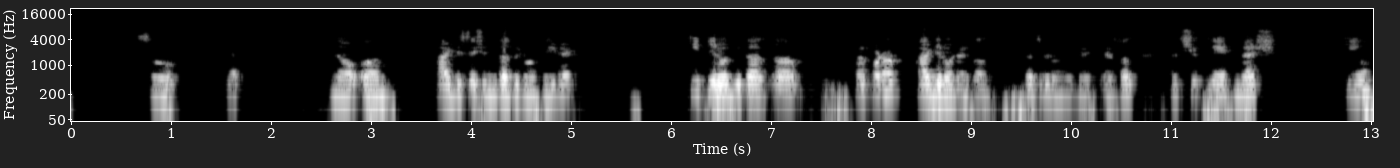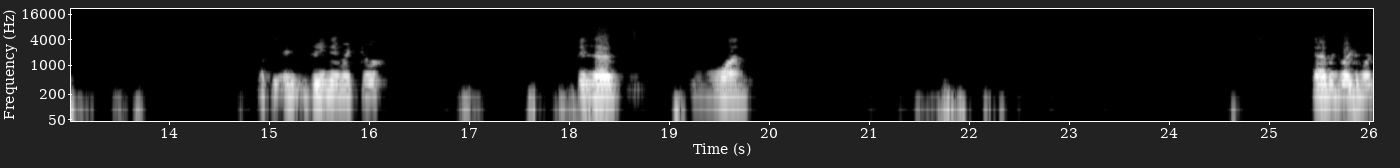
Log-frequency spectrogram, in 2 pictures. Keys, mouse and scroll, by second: 4.0 click, 5.5-8.6 middle drag, 8.6 click, 8.9-9.7 scroll up 3, 9.7-10.9 middle drag, 10.9 shift+a, 15.4 click, 18.0 l, 21.5 KP_1, 22.2-23.1 scroll up 12, 23.1-24.8 middle drag, 24.8 b.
